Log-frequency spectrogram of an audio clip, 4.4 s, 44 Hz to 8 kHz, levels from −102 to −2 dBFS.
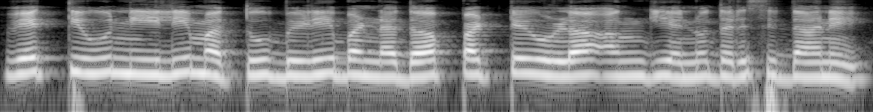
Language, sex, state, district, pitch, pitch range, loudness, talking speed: Kannada, female, Karnataka, Bidar, 245 Hz, 230-255 Hz, -15 LUFS, 110 wpm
